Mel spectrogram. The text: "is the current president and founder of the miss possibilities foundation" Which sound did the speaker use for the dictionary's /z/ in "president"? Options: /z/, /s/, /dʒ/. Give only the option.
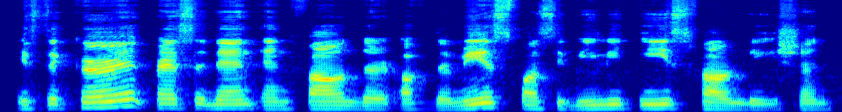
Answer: /s/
